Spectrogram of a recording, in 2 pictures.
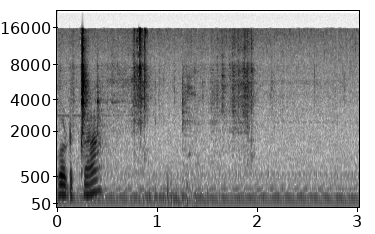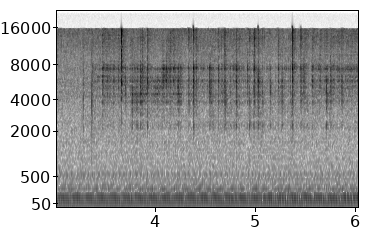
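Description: Soft wet dabbing and brushing as a basting brush spreads oil over a hot marinated whole chicken in an air fryer basket, with a faint fine crackle from about halfway.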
